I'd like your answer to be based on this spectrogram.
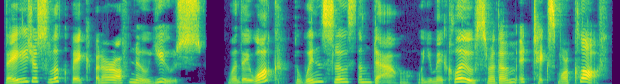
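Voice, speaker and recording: A woman's voice: on the high side, sing-song, unhurried, gravelly, pitched above the performer's own voice, exaggerated voice. Lady doing a cocky little monkey king for audio drama, teasing and theatrical, voice jumps all over the place. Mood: boastful. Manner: boastful, preachy, theatrical. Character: cocky, teasing male monkey king, small but sturdy.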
